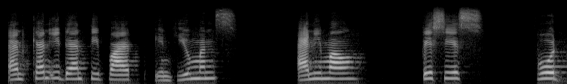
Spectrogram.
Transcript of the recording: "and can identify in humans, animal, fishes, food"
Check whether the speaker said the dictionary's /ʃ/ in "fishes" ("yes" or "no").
no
